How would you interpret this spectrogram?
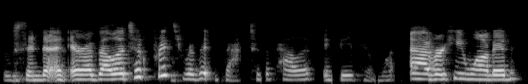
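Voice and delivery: ordinary delivery, nothing marked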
